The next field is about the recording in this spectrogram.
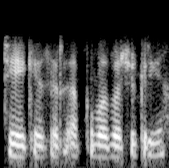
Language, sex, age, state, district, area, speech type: Urdu, male, 18-30, Uttar Pradesh, Saharanpur, urban, conversation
